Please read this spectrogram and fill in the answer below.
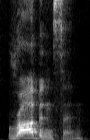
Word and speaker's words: Robinson: we have Robinson Robinson three syllables in this one the winner again is on the first and the sound that it makes is aa the second syllable then it's a syllabic N or schwa n and the third syllable is also a schwa Robinson Robinson next up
